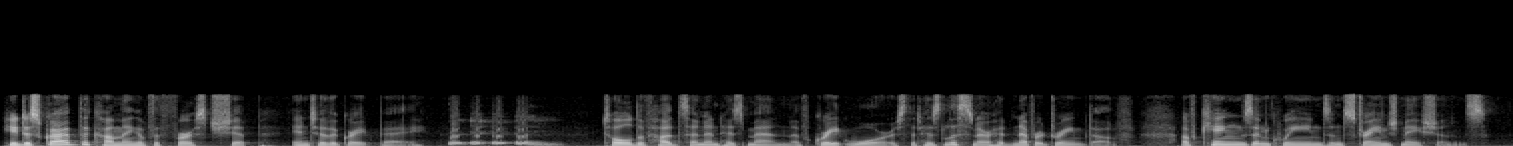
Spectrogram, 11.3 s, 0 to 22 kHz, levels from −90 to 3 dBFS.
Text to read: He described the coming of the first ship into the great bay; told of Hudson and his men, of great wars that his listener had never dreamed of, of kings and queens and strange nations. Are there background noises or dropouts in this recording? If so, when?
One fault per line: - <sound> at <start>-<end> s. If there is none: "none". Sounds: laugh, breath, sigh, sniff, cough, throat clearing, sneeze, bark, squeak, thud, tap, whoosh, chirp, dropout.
- throat clearing at 3.4-4.3 s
